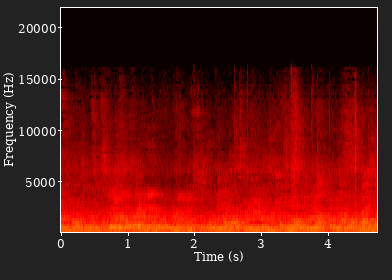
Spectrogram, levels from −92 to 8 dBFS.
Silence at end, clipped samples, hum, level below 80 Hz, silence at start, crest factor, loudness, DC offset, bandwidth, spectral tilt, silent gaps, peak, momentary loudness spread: 0 s; under 0.1%; none; -60 dBFS; 0 s; 14 dB; -41 LUFS; under 0.1%; 16.5 kHz; -4.5 dB/octave; none; -26 dBFS; 2 LU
